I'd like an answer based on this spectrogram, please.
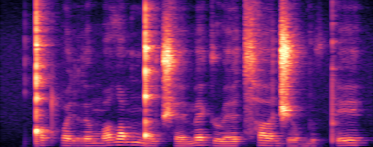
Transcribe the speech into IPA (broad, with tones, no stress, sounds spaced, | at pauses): ǃ ə˩ tˤ p ʏ˩ r ɤ˩ m ɤ˥ ðˤ ɤ˥ m ŋ͡ǃ u˩ t͡ʃʰ ɛ˩ m ɛ˥ k ɹ ɛ˩ t͡sʰ a˥ d͡ʒ ɤ˩ b u˩ θ pʼ e˥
